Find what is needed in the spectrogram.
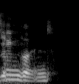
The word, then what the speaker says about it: Englund: But it's interesting that Robert Englund? Am I saying that right? – I think it's England. – England, like the country, but it's spelled Englund with a U.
